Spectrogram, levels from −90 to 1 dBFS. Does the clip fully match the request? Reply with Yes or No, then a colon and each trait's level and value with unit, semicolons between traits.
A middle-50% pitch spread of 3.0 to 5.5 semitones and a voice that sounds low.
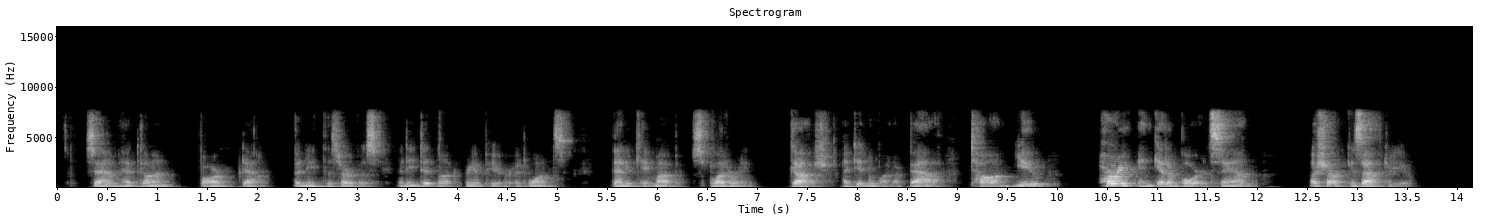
No: narrow, 2.5 semitones; low, 125 Hz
